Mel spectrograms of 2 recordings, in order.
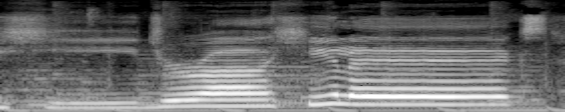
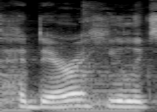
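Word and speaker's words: Hedera helix: over here we have a hedra helix or the correct way to say it is hyera helix or English ivy this is for $3.98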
